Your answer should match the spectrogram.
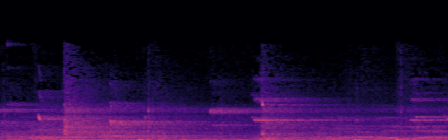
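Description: Badminton rally: rackets strike the shuttlecock twice, about two seconds apart. Between the hits, shoes squeak on the court floor and feet thud.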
